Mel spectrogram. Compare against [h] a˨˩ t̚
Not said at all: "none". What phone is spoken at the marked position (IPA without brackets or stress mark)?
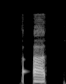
ʔ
